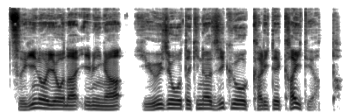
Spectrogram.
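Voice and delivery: ordinary delivery

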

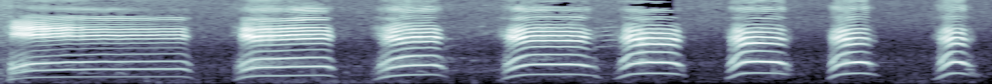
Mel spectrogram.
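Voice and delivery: risa que sube de tono con cada je; risa ascendente. Real, not acted. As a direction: carcajada que escala hacia agudo. (risa que va subiendo)

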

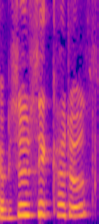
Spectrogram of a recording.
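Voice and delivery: ordinary talk

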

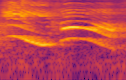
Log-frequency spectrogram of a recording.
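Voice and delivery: high, drawn-out yee-haw; high-pitched storytime cowboy holler; cowboy yell. A narrator's reading. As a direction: whoop it like a cowboy in a parade. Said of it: "Cowboys on horses yell out loud".

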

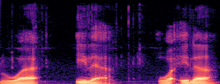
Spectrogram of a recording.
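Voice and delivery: "وإلى" as wa-ila with a clear glottal stop; hamza pronounced. Shown as a demonstration. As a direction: break between wa and ila in "وإلى". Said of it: "الهمزة يا أبنائي ظهرت معي". (نطق «وإلى» بهمزة ظاهرة)

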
